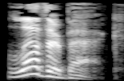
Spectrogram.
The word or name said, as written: leatherback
